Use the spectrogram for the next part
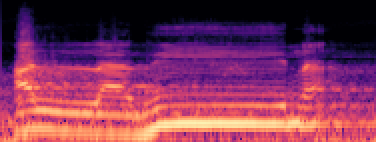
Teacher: Yang ketiganya ya sukun sebelumnya kasrah, alladzina, dua ketukan, disebut mad asli.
